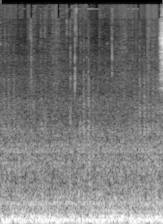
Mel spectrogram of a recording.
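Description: Small two-door car driving, heard from inside the cabin as a loud, steady low engine and road rumble that holds constant throughout.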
